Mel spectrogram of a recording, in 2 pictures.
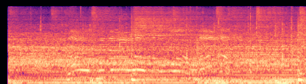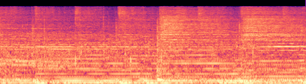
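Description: A live country band, with electric guitars, keyboard and drums, playing a song's instrumental intro at full volume, with steady sustained chords and a drum accent about every second and a half.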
